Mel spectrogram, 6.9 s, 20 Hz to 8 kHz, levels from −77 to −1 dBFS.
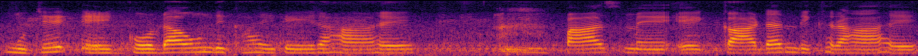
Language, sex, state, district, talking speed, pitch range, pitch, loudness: Hindi, female, Madhya Pradesh, Dhar, 120 wpm, 190-215 Hz, 200 Hz, -17 LUFS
